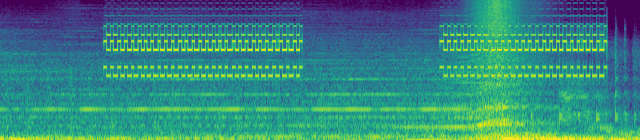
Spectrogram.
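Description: A mobile phone ringing with an electronic warbling ring tone: two rings of about two seconds each, with a pause of about a second and a half between them. Background music runs underneath, and a whoosh sounds near the end.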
